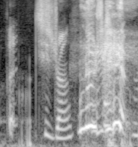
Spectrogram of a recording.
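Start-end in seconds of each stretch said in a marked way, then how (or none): 1.0-1.8 laughing. Real, not acted. Laughing joke.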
